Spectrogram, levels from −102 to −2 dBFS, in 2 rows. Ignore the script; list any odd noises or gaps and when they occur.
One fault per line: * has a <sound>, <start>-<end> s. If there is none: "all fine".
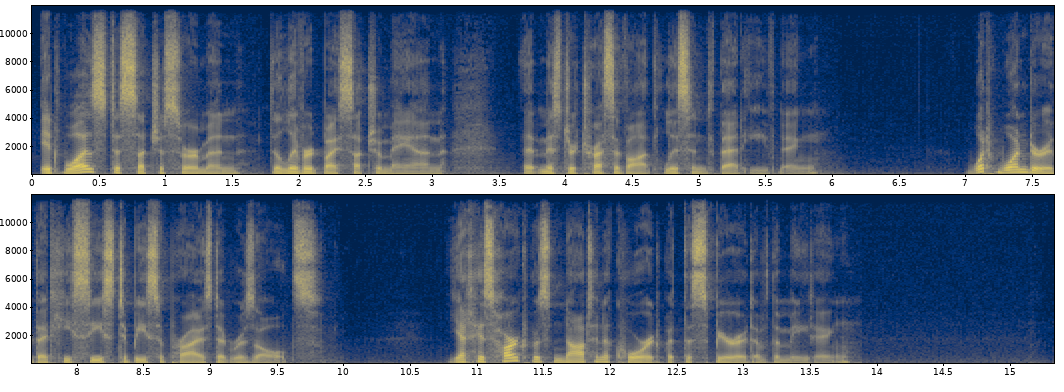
all fine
